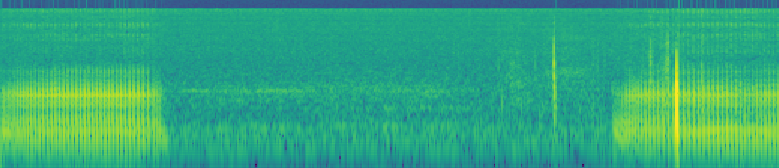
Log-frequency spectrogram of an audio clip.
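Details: Chihuahua asleep and snoring, not waking; two soft, humming snores with a silent pause between, broken by a short click and a sharp knock.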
